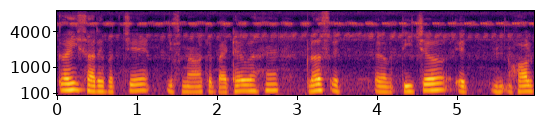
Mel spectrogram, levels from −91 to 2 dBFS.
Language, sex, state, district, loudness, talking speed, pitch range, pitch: Hindi, male, Bihar, Patna, -20 LUFS, 140 wpm, 140-170 Hz, 150 Hz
